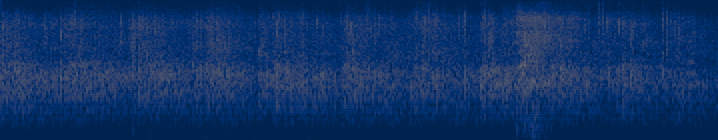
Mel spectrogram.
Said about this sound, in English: Brian's very grateful that you guys clap for him.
